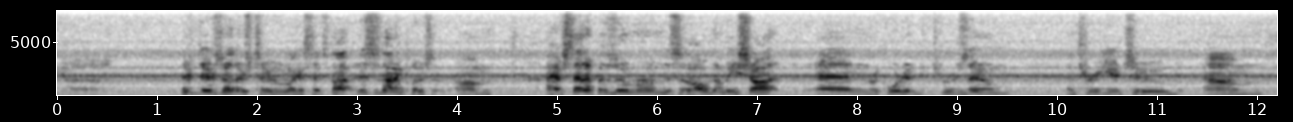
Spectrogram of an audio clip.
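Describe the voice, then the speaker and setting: A man with an American accent talks at a moderate pace but leaves long, frequent pauses. The room echo is audible, and there is noticeable background noise. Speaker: horror podcast host. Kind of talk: casual chat. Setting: video call. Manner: halting, many fillers; folksy.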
